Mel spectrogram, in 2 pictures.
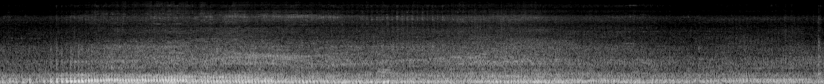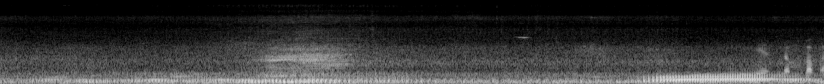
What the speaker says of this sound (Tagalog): Yan, tambak ang motor sa ulan.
